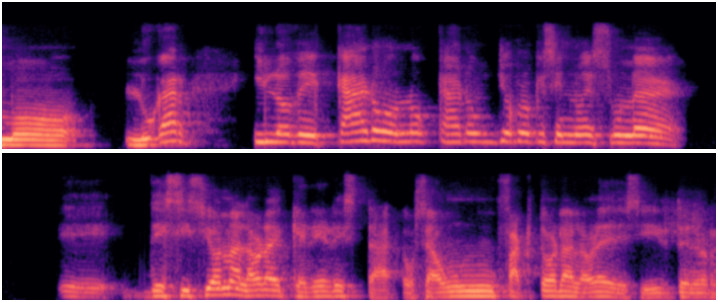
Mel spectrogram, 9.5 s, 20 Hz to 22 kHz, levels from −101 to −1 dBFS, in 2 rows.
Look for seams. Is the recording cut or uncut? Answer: uncut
